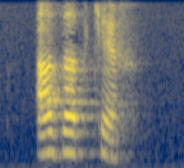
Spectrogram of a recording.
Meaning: parsley, Petroselinum Hoffm. spp
- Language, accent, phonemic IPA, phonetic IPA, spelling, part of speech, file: Armenian, Eastern Armenian, /ɑzɑtˈkʰeʁ/, [ɑzɑtkʰéʁ], ազատքեղ, noun, Hy-ազատքեղ.ogg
